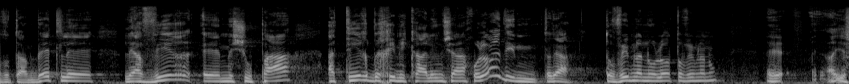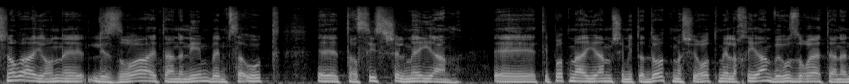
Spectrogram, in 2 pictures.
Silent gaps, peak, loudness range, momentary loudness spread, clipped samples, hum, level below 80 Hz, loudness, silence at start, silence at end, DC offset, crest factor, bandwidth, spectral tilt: none; -12 dBFS; 2 LU; 7 LU; under 0.1%; none; -52 dBFS; -27 LUFS; 0 s; 0 s; under 0.1%; 14 dB; 16 kHz; -5.5 dB/octave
